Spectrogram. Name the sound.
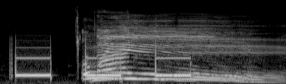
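telephone busy tone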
